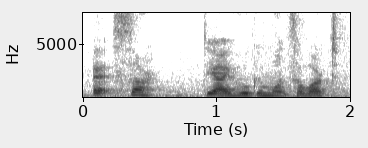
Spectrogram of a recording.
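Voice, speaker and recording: A woman's voice: mid-range voice, flat delivery, fairly quick, darkish tone, natural voice. A woman playing a capable young detective sergeant with a dry, understated manner in a radio crime drama. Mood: dutiful.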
